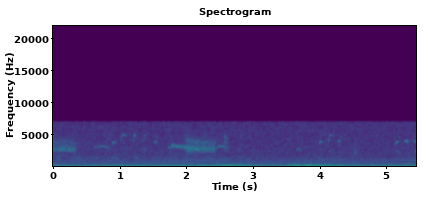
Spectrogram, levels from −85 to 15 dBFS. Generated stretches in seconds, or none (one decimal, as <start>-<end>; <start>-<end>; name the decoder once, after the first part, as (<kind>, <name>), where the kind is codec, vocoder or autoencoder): none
